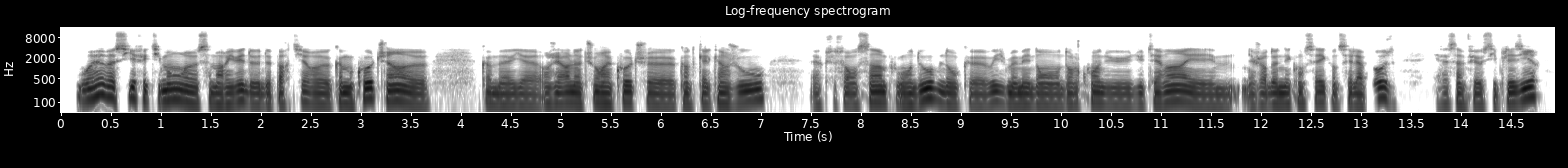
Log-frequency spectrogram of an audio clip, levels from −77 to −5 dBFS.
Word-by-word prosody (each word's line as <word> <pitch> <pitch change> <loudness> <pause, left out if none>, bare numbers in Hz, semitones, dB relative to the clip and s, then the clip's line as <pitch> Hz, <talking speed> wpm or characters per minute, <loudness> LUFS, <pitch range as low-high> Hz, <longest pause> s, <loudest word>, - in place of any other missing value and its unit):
Ouais, 135 +9 +3
bah, 145 -3 +3
si 140 - -1
effectivement, 115 -1 +2
heu, 95 - 0
ça 95 - -4
m'est 95 - +2
arrivé 95 +5 +2
de 95 -3 0
de 90 - -1
partir, 95 +2 -3
heu, 95 -1 +1
comme 95 +2 +1
coach, 130 -2 +3
hein, 110 -1 +5 0.2
heu, - - -14 0.5
comme, 90 -1 -2
heu, 90 0 0
il 90 - -2
y 90 - -1
a 85 -1 -3
en 95 - -2
général 95 +2 +2
on - - +3
a - - 0
toujours 100 +1 0
un 95 - +2
coach, 105 +1 -1
heu, 90 -2 0
quand 95 -3 -3
quelqu'un 95 +2 -1
joue, 110 +7 +1 0.5
heu, - - -6
que - - -16
ce - - -15
soit 95 - -3
en 90 - -1
simple 105 +3 0
ou 90 - 0
en - - +2
double. 115 +4 +4
Donc 90 -3 -2
heu, 90 -1 -2
oui, 105 +2 +1
je 95 - -6
me 95 -2 +1
mets 90 0 +2
dans 90 0 -1
dans 95 - -2
le 90 - -3
coin 100 +1 -1
du 90 -1 -3
du 95 +2 -4
terrain 105 +5 +2
et 90 -3 0
mmh 85 0 -5
et 90 - -4
je - - -8
leur 90 - -1
donne 95 0 +2
des 95 - -1
conseils 95 +2 -3
quand 85 - -7
c'est 95 - -4
la 90 -1 0
pause 130 -4 0 0.4
et - - -19
ça, 95 - -7
ça 90 0 -3
me 80 - -10
fait 90 - -3
aussi 85 -1 -5
plaisir 125 - +3
95 Hz, 295 wpm, -21 LUFS, 90-105 Hz, 0.5 s, hein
